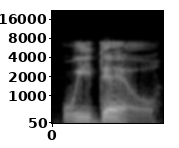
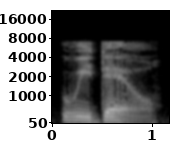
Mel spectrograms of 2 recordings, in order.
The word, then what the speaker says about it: video: in Latin is pronounced we Dale that V is actually a w sound or a u we Dale we Dale and it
